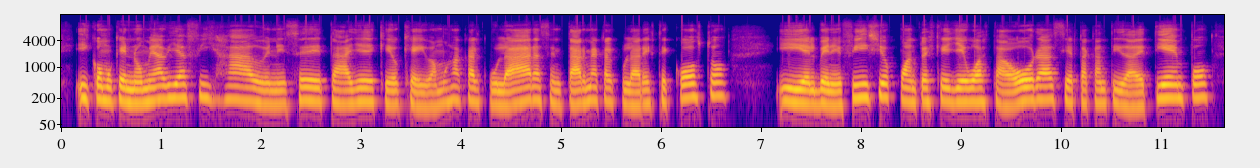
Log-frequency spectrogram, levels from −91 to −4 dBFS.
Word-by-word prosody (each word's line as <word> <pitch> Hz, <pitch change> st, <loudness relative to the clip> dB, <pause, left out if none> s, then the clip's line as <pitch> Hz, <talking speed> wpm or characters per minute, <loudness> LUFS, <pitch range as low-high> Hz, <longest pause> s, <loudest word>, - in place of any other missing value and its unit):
y 200 Hz, -1 st, -1 dB
como 180 Hz, -3 st, +1 dB
que 175 Hz, -, +3 dB
no 155 Hz, -1 st, +2 dB
me 170 Hz, +3 st, +1 dB
había 205 Hz, +2 st, +1 dB
fijado 185 Hz, -5 st, -3 dB
en 145 Hz, 0 st, -2 dB
ese 150 Hz, +2 st, -5 dB
detalle 170 Hz, -2 st, 0 dB
de 165 Hz, 0 st, -1 dB
que: 150 Hz, -2 st, -2 dB
"Okey, 140 Hz, -2 st, -3 dB
vamos 145 Hz, +6 st, -4 dB
a 185 Hz, -, -5 dB
calcular, 160 Hz, -1 st, +1 dB
a 185 Hz, -, 0 dB
sentarme 155 Hz, +1 st, -1 dB
a -, -, -9 dB
calcular 155 Hz, -5 st, -2 dB
este 155 Hz, +2 st, -5 dB
costo 215 Hz, +4 st, 0 dB, 0.5 s
y 165 Hz, -1 st, +3 dB
el 150 Hz, -1 st, +3 dB
beneficio, 200 Hz, +9 st, +1 dB
cuánto 170 Hz, -3 st, -1 dB
es 165 Hz, -, -4 dB
que 170 Hz, 0 st, -2 dB
llevo 165 Hz, 0 st, +3 dB
hasta 170 Hz, -3 st, -2 dB
ahora, 180 Hz, +7 st, +4 dB
cierta 170 Hz, -4 st, -5 dB
cantidad 155 Hz, -4 st, -2 dB
de 130 Hz, 0 st, 0 dB
tiempo 205 Hz, +5 st, +1 dB
170 Hz, 180 wpm, -18 LUFS, 150-185 Hz, 0.5 s, ahora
